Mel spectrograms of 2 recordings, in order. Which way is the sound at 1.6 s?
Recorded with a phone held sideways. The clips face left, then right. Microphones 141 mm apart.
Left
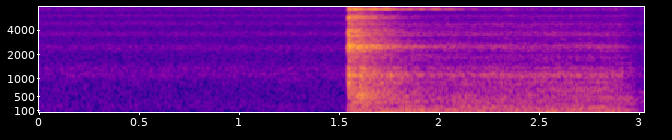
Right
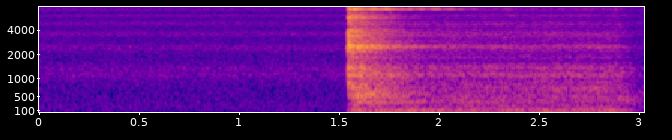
30° left (ahead or behind).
